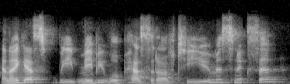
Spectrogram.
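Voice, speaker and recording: A woman's voice: mid-range voice, expressive, normal speed, a little mellow. A woman moderating a video call panel, thanking a speaker politely and handing over the floor. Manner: polite, gracious.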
